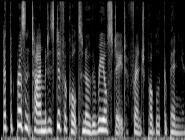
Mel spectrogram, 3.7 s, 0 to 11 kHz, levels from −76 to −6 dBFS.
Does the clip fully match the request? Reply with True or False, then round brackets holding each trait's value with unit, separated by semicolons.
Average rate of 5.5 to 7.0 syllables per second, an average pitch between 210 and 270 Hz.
True (6.4 syllables/s; 215 Hz)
